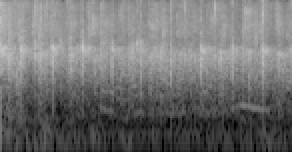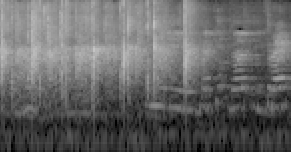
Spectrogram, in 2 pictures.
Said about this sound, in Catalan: crec que mereixen un aplaudiment perquè s'ajuntin d'aquí.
